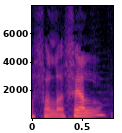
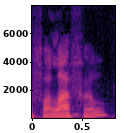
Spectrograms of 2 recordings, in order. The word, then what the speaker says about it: falafel: Falafel, aquesta pensem que ha de ser plana, no falafel, sinó falafel. – Escriure-la, l'escrivim bé, no la pronunciem bé. – Sí, l'escrivim bé si posem un accent a l'A, eh? Falafel, clar. – Perquè és plana.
